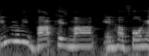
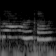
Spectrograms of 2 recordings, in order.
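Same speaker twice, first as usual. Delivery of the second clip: quiet lazy brush-off; 11 semitones higher, 9 dB quieter, much faster than usual. Retold or imitated. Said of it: "He was like".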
